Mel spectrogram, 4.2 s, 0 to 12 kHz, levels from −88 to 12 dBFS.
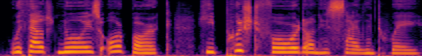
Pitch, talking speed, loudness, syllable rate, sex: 245 Hz, 155 wpm, -17 LUFS, 4.0 syllables/s, female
